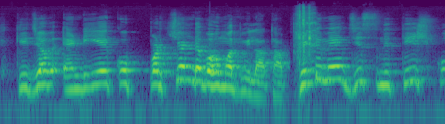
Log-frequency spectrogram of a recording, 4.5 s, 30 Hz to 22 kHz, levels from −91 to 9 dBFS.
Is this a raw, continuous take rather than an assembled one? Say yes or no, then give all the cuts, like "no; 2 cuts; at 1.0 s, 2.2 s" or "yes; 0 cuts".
no; 1 cut; at 2.8 s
